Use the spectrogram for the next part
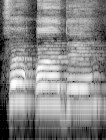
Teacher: മേലെ മുൻപല്ലിൻ്റെ അറ്റവും താഴെ ചുണ്ടിൻ്റെ നനഞ്ഞ ഭാഗവും ചേർന്നിട്ടാണ് പുറപ്പെടുന്നത് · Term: ഫ മഖ്റജ്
